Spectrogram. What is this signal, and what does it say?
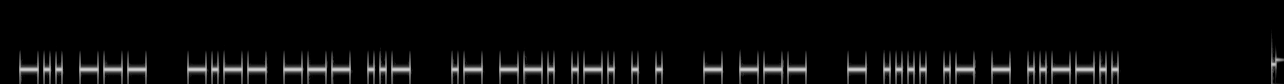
Morse code, heard as a keyed tone, about 20 wpm, 700 Hz. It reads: DO YOU AGREE TO THAT?
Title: Sentences from Top 1100 Words 20wpm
